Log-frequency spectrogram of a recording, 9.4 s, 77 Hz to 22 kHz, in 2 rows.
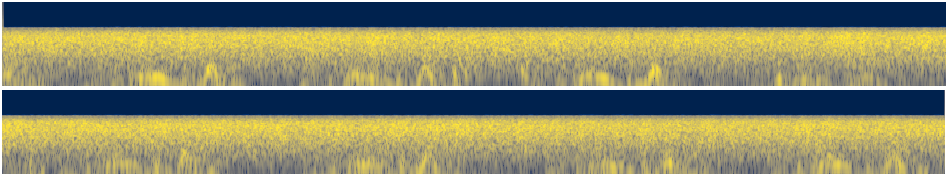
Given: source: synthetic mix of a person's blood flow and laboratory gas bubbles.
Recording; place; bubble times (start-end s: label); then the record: Doppler ultrasound of blood flow; precordium
2.16-2.66 s: bubbles
From the record:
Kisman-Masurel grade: 113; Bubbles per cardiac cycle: 1 to 2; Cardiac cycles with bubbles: 1 to 10%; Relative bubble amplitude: loud (0.450 to 0.775); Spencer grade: 1 (occasional bubble signal discernible with the cardiac motion signal, with majority of cardiac periods free of bubbles); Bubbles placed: anywhere in the cardiac cycle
